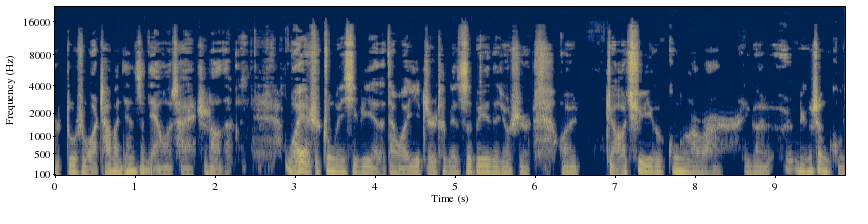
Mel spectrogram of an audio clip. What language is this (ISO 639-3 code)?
zho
